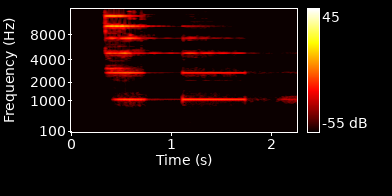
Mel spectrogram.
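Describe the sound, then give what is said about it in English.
A bright, ringing notification ding sounds alone, followed by a second steadier chime tone that holds briefly and cuts off, with a faint third tone starting at the end. “If you haven't already, please make sure to like, subscribe, and click the notification bell.”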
